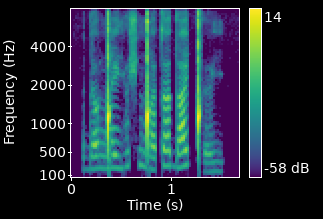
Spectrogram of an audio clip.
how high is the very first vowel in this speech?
low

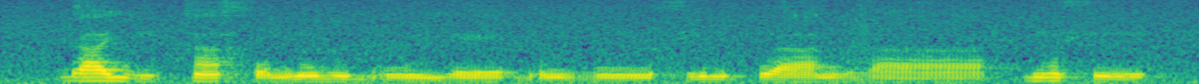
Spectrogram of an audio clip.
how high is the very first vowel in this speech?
low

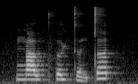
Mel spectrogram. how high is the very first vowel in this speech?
low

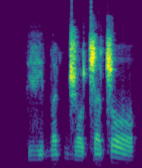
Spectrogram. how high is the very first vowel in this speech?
mid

